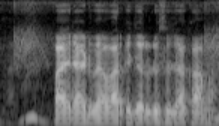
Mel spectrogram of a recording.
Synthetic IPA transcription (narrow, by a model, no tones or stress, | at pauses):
paːjɾaːɪɖbaʋaːɾked͡ʒɐɾuːɾisʊd͡ʒaːkaːbaː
